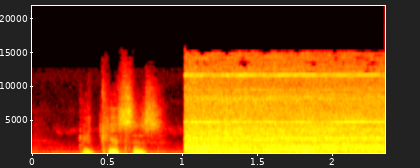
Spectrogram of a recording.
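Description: A vacuum cleaner roars steadily.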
